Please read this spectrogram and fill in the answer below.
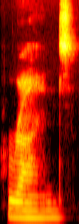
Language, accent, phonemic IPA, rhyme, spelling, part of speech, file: English, US, /ɹaɪndz/, -aɪndz, rinds, noun / verb, En-us-rinds.ogg
- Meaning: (noun) plural of rind; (verb) third-person singular simple present indicative of rind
